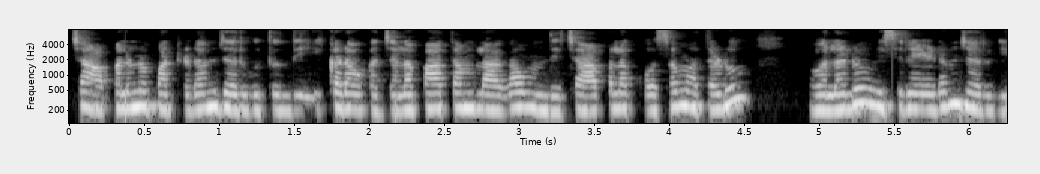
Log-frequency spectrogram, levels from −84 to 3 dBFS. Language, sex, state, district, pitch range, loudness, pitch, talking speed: Telugu, female, Telangana, Nalgonda, 200-230 Hz, -17 LUFS, 215 Hz, 135 wpm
